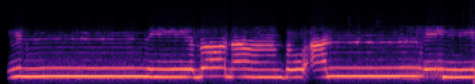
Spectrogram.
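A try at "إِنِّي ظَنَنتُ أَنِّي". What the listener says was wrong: Dhanantu, Ibu. Dhanantu ini ikhfa. Ikhfa juga ada gunnahnya juga. Tempo gunnah yang dipanjangkan. Dhanantu. Jadi tidak terburu-buru. Dhanantu. Dhanantu. Inni dhanantu anni.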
